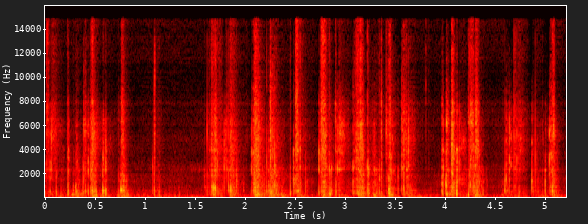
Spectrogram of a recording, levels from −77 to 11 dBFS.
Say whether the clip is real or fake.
fake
